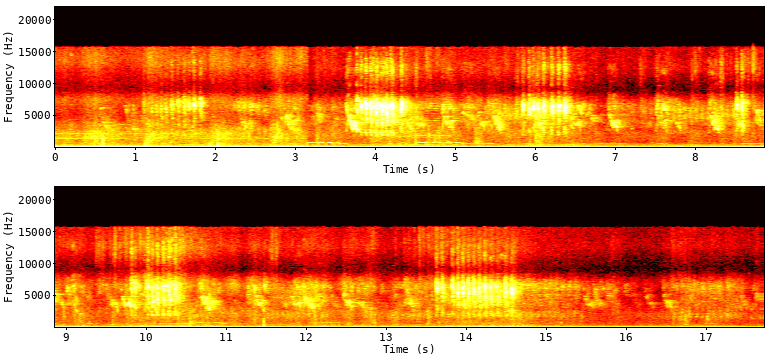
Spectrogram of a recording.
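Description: Faint birds chirping outdoors, short high calls coming every couple of seconds, over a low steady hum.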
